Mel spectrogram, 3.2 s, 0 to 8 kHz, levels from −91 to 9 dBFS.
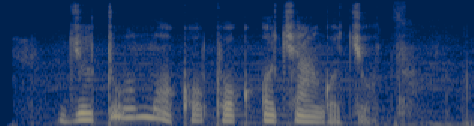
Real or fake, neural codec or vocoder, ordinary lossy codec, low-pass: real; none; none; none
